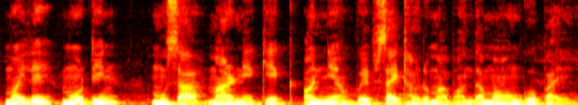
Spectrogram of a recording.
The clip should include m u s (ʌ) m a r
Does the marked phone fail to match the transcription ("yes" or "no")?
yes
